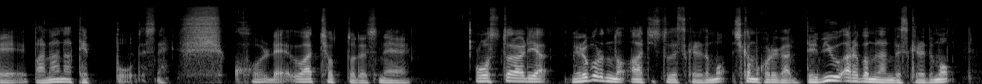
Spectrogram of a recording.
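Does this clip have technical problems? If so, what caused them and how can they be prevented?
No, no technical problems here.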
